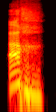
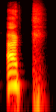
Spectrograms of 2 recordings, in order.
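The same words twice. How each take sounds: First: Akh with a light thin kha, no fullness. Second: Ak said with a clear k, not kha; plain k sound. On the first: Teacher shows wrong kha to class: thin akh. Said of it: "you're sounding kha... wrongly". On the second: Teacher shows wrong letter to class: ak with k. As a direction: end ak on a plain k. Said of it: "there's a difference between saying ak". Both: Shown as a demonstration.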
